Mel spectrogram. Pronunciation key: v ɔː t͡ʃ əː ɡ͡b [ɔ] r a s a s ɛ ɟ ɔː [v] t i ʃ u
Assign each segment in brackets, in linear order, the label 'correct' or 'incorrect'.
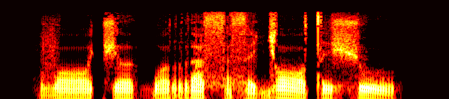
correct, incorrect

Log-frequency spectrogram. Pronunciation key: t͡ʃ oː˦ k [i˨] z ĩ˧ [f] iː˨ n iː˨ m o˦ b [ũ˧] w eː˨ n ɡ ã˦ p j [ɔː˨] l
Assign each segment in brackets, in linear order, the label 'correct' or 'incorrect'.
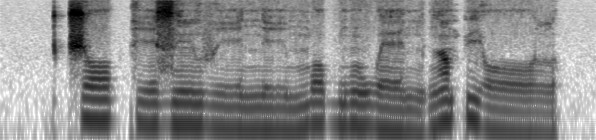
incorrect, incorrect, correct, incorrect

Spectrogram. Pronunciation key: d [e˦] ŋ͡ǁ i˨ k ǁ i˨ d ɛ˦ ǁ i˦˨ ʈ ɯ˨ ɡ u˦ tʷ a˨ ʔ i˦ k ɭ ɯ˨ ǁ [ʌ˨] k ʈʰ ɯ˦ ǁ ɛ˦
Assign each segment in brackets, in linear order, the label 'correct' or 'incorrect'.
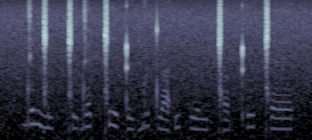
correct, correct

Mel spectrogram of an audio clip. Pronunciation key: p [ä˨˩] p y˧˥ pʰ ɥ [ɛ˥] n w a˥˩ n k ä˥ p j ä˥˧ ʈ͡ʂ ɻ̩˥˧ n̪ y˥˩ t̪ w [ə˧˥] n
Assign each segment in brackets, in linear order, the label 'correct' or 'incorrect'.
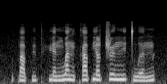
correct, incorrect, correct

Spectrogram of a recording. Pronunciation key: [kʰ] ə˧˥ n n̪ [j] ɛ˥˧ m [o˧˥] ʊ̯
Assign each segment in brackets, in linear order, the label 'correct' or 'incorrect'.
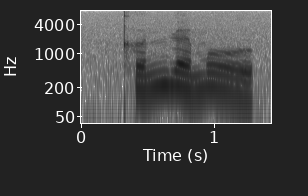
correct, incorrect, incorrect

